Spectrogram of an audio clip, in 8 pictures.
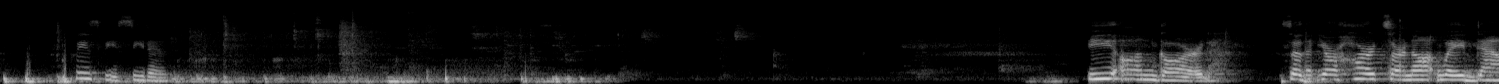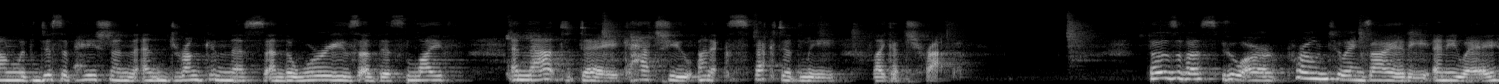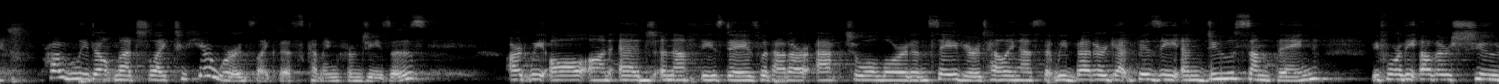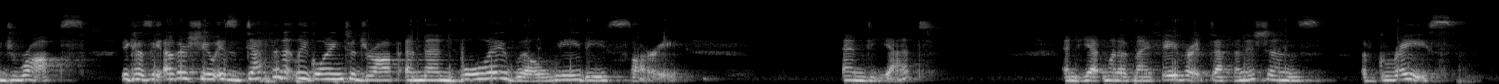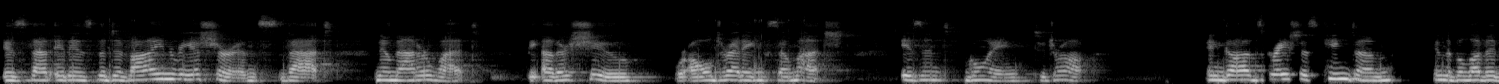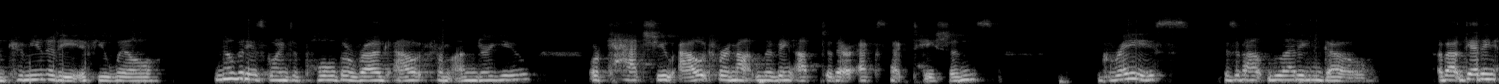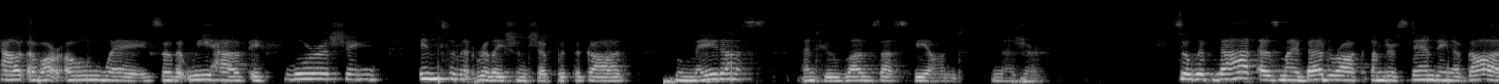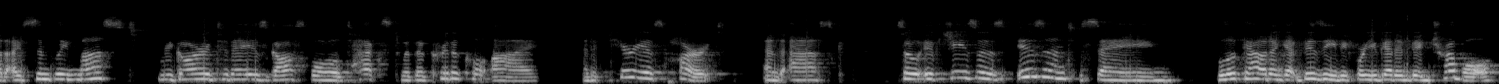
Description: "Prophets & Presence": Sermon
